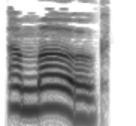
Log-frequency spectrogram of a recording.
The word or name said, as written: amogh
